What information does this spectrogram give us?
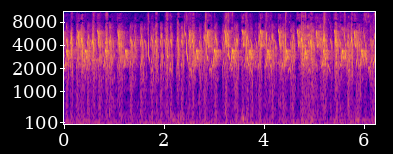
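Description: Olive-backed tailorbird song: a loud, dense stream of high, sharp chirps and trills, about three notes a second, with no pause and no other sounds.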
